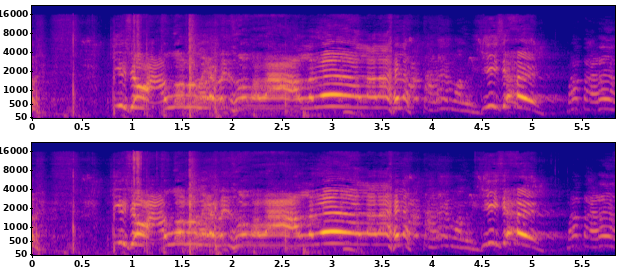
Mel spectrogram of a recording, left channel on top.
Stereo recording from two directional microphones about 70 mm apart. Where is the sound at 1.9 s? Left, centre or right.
Left.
